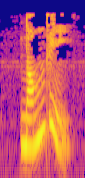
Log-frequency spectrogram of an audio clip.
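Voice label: "能力", Mandarin Chinese; chinese-flashcards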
